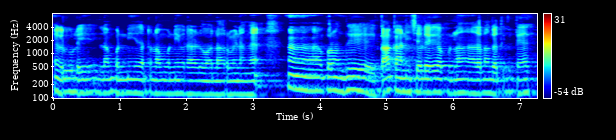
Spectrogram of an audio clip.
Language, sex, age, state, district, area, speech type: Tamil, male, 18-30, Tamil Nadu, Thanjavur, rural, spontaneous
